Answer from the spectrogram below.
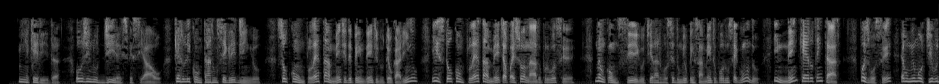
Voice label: ANIV Romântico (M)

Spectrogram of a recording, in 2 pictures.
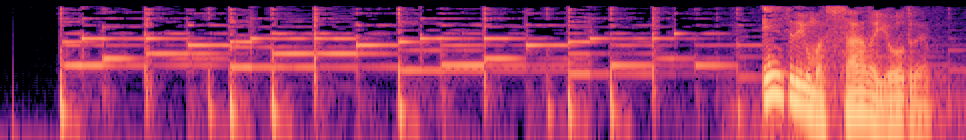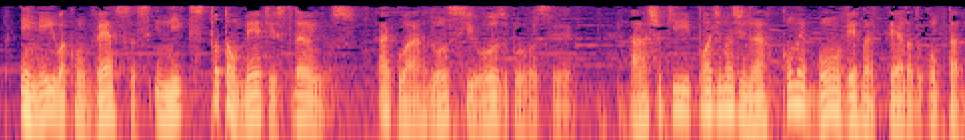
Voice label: Namoro Virtual Masculino; Telemensagens; Telemensagens 2017

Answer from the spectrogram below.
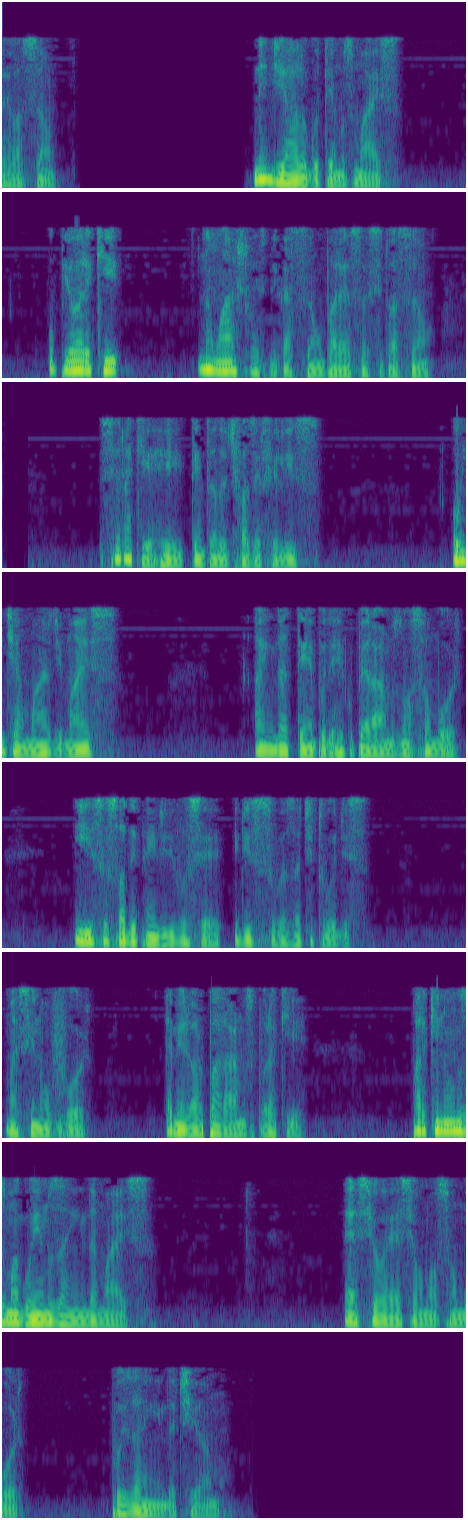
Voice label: Precisamos Conversar Masculino, Só Voz; Telemensagens; Telemensagens 2017

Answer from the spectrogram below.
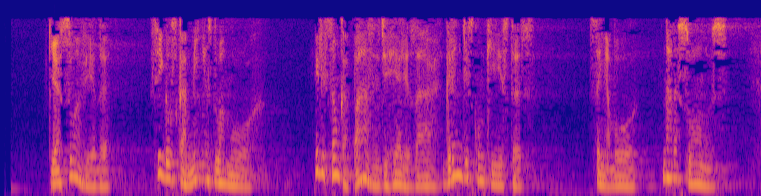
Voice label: Vitória Geral Masculino

